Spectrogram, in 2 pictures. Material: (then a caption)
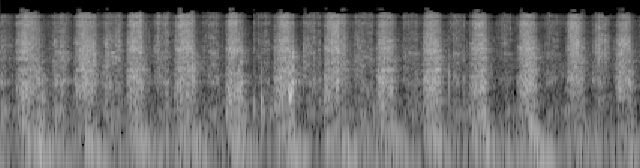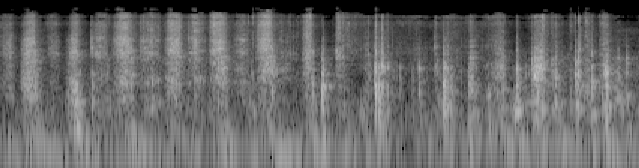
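Chalk. A metal putty knife scrapes a solid lump of natural chalk, with the loosened powder falling into a bin. The clip is a steady run of quick, rough, bright scraping strokes, about three per second in a loose, uneven rhythm, each a short gritty rasp with almost no low end.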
